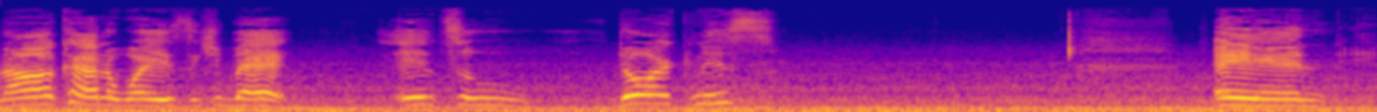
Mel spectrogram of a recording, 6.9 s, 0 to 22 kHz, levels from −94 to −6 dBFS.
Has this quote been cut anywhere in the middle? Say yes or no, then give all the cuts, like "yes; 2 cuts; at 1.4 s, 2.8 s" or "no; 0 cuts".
yes; 2 cuts; at 1.0 s, 3.1 s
